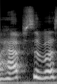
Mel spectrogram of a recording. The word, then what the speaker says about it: Hepzibah: What method did Tom Riddle use to kill Hepzibah Smith?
